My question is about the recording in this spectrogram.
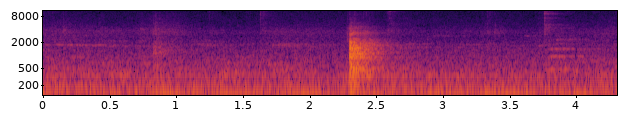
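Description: A small glass medicine vial is handled and knocks once sharply against the tray about halfway through, with a fainter click near the end, over a low steady hum.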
